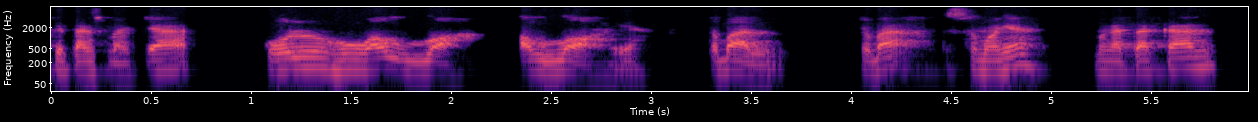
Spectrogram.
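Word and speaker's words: الله: itu harus karena iniim Allah ini adalah tafim maka kita bacanya tebal ya berbeda dengan bismillah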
